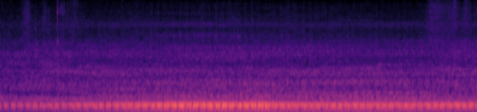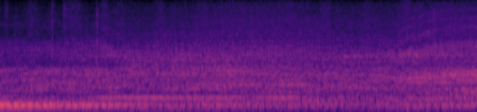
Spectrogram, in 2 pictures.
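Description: A Toyota Tundra pickup's engine idling steadily. It grows louder about two to four seconds in, then eases back.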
